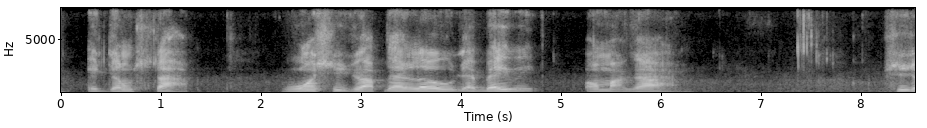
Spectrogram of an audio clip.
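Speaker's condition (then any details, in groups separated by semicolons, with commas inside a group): Slurred speech; still slurs words occasionally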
